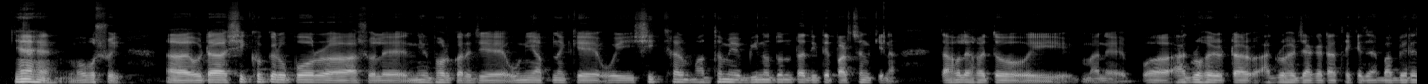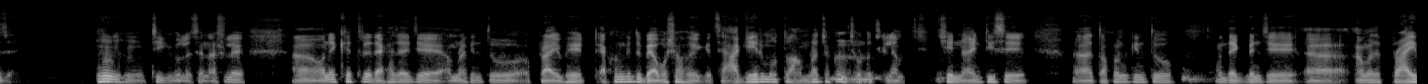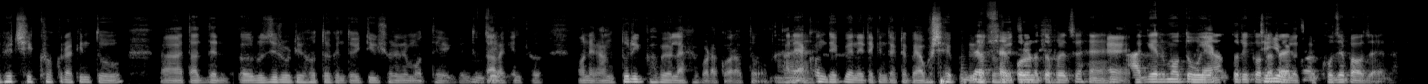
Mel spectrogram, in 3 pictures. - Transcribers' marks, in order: other background noise; tapping; static; distorted speech
- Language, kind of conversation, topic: Bengali, unstructured, প্রাইভেট টিউশন কি শিক্ষাব্যবস্থার জন্য সহায়ক, নাকি বাধা?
